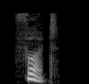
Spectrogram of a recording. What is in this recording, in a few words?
"foot", us female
